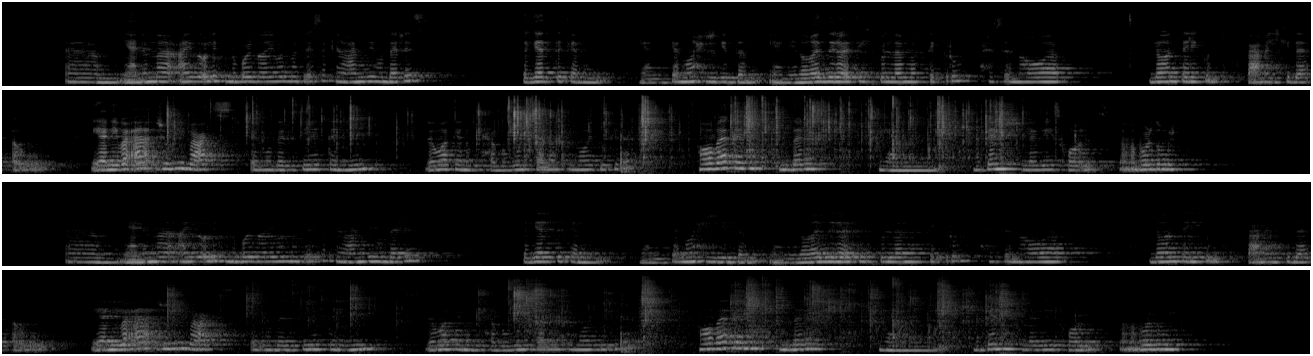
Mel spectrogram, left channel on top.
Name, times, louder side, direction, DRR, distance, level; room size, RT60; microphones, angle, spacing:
voice 1, 0.6-4.1 5.2-6.0 6.4-10.6 11.5-13.5 14.0-15.3 15.6-16.8 17.3-19.4 20.0-21.3 21.8-22.5 22.8-24.8, left 1 dB, 70° left, 5 dB, 0.9 m, -39 dB
sound 1, 14.6-16.8 17.0-17.2 17.6-23.7, left 6 dB, 35° left, 1.3 m, -42 dB
9.6 x 5.8 x 6.3 m, 1.2 s
head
